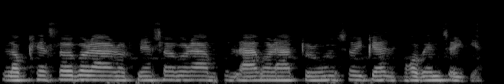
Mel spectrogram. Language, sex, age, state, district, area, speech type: Assamese, female, 30-45, Assam, Golaghat, urban, spontaneous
